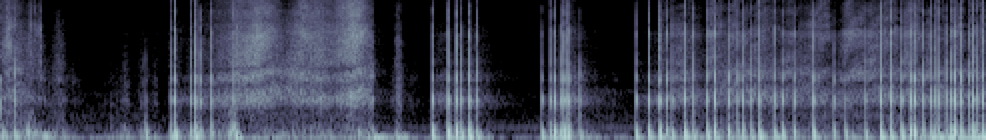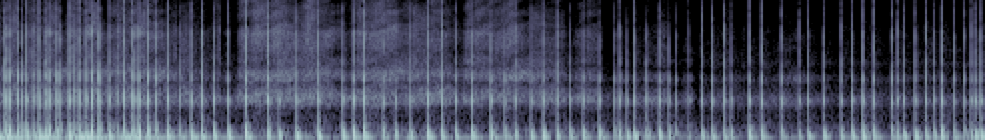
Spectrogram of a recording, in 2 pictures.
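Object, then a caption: Thin softcover paperback book. Long red nails rapidly tap and scratch the cover and spine of a thin purple softcover paperback held at an angle. Dense, dry, low-heavy taps blend with papery scratching, briefly pause near the start, then continue as a fast, steady patter.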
